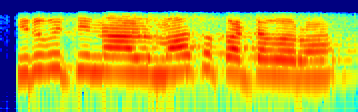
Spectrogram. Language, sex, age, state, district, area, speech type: Tamil, female, 30-45, Tamil Nadu, Tiruvannamalai, rural, conversation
